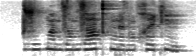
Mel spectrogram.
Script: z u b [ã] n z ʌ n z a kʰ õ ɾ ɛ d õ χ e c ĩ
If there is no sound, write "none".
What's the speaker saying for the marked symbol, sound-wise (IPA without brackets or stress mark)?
ã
